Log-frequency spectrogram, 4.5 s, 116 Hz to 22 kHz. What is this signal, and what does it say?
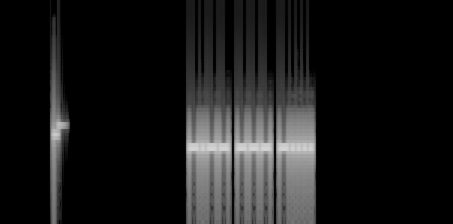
Morse code, heard as a keyed tone, about 37 wpm, 700 Hz. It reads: YO6
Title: Callsign Prefixes for Top 25 DXCC - 40wpm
